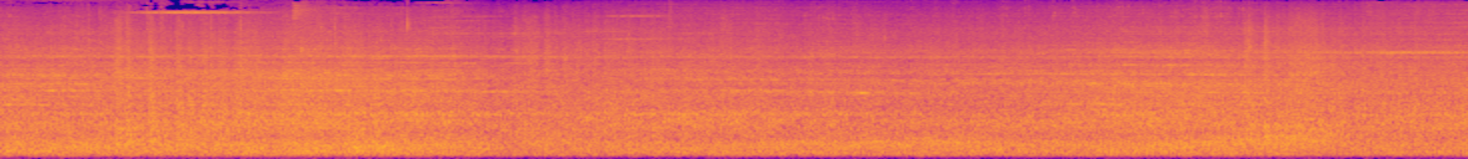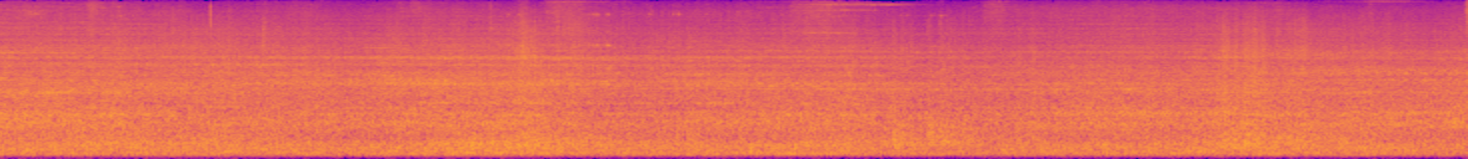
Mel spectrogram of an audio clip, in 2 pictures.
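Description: Freight train of covered bogie wagons rolling steadily past: a continuous rumble and rattle of steel wheels on the rails, with brief thin wheel squeals now and then.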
